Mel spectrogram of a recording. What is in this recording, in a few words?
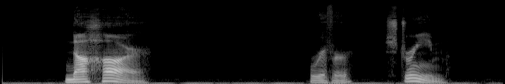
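"נָהָר", Hebrew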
